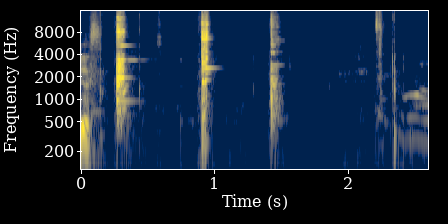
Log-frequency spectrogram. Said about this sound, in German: Sehr gerne. Immer wieder macht Spaß, auch mit euch anzustoßen. Und dann würde ich sagen, tun wir das mal mit diesem ja, fantastischen IPA.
